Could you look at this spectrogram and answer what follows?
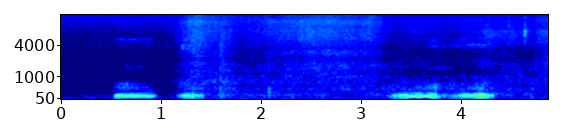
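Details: Sleeping pit bull snoring: short, low, grunting snorts in uneven pairs, described as sounding like a human snore.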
